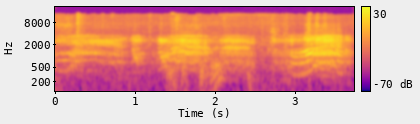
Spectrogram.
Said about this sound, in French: notre bébé va bien, il pleure, il respire, il a une bonne coloration.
